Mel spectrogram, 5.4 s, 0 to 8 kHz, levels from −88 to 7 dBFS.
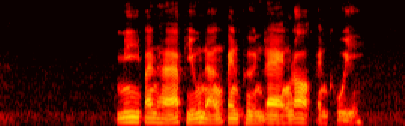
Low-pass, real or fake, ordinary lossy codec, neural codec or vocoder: none; real; none; none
